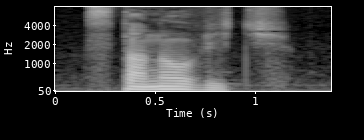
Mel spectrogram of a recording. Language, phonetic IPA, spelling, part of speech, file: Polish, [stãˈnɔvʲit͡ɕ], stanowić, verb, Pl-stanowić.ogg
